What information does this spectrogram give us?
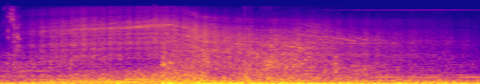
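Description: A roaring explosion of a module hit by weapons fire in a space battle. A loud, continuous rumble and blast noise holds steady for several seconds, with a high sweeping tone fading through it.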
